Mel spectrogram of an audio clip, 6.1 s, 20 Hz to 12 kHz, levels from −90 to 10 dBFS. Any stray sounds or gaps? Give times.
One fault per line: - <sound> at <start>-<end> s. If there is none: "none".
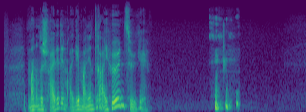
- laugh at 4.2-4.8 s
